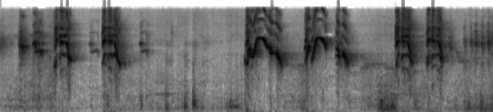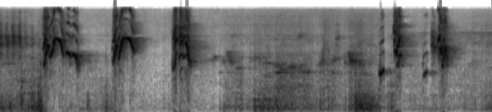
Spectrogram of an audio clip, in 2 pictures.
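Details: Oriental magpie-robin song used as a lure to provoke other magpie-robins into singing: loud, bright whistled phrases with sharp rising and falling notes in quick bursts, brief gaps between them, and a low murmur underneath.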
